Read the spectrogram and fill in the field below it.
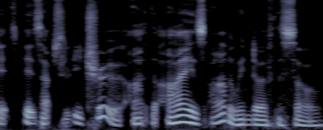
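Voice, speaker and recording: A man's fairly low voice with a dark, mellow tone and a British accent, very cleanly recorded against a silent background, the sound dry and close with no echo. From UK. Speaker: podcast host. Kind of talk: spiritual talk. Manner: halting, many fillers.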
